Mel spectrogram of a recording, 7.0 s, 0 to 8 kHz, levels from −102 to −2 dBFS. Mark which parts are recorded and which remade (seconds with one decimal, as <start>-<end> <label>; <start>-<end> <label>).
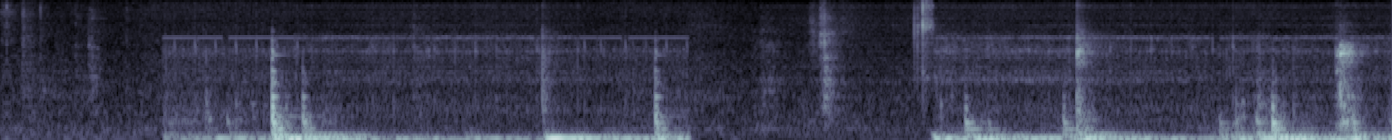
0.0-1.5 recorded; 1.5-2.9 remade; 2.9-3.8 recorded; 3.8-7.0 remade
